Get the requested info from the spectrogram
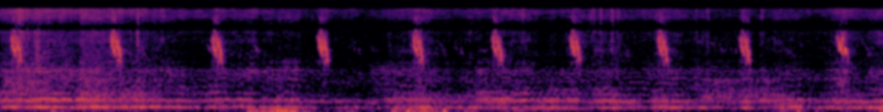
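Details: Worker honey bees in nonstop traffic at a feral colony: a steady low droning hum with a strong overtone, with short high chirps repeating about every half second above it.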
